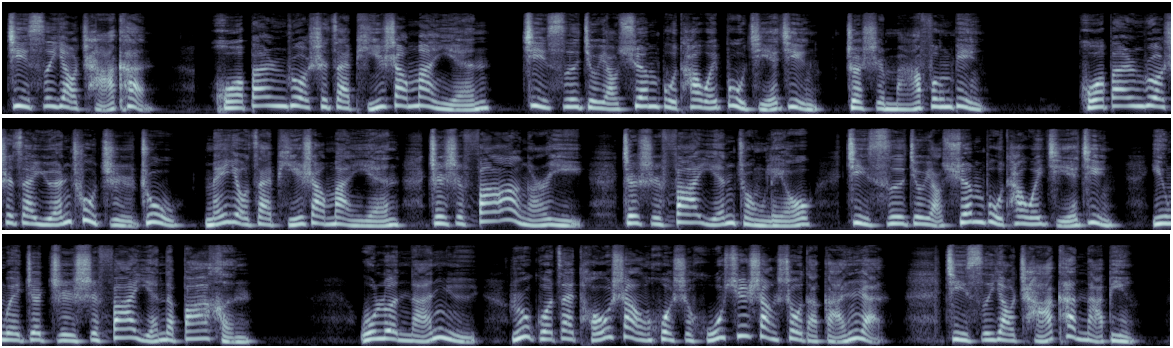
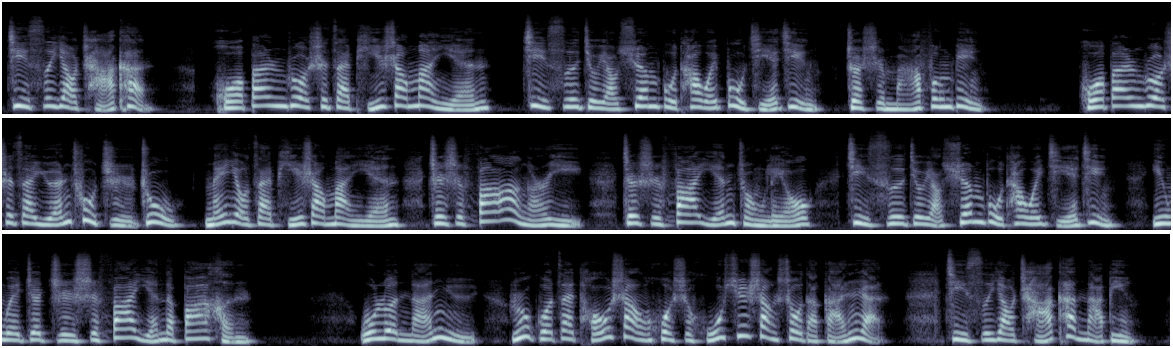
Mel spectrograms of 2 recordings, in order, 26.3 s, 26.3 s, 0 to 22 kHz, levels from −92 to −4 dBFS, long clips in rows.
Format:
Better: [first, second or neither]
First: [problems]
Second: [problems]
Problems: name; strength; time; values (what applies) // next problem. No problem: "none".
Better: first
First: none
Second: muffled; very; fading above 2 kHz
